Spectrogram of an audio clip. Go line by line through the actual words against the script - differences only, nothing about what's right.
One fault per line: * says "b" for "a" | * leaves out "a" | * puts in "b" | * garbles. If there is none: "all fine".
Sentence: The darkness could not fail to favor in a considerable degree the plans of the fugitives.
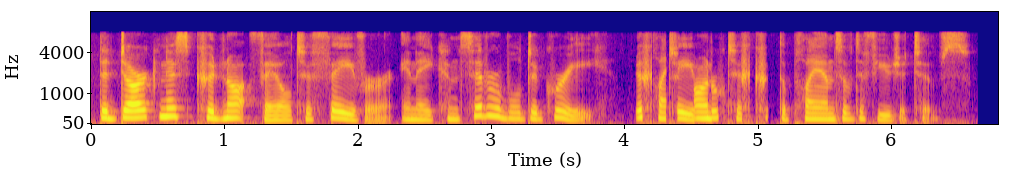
* garbles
